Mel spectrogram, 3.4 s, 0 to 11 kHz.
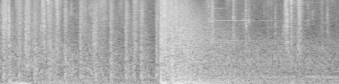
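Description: An automated turret in Fallout 4 rattles off a rapid stream of gunshots, then a single heavy, loud blast with a long ringing decay, close and unaccompanied by talk.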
